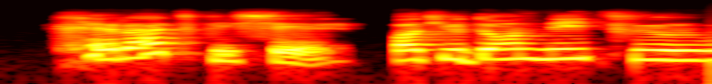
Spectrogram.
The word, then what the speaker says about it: Kheradpicheh: Gerard Pichet, but you don't need to learn my last name.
